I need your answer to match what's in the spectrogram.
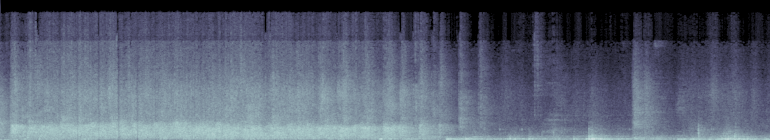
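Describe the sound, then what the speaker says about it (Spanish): A lecture audience at a history conference in Cartago breaks into strong, sustained applause that thins after about six seconds into scattered claps and a few soft thumps. "Vamos a recibirlo con un fuerte aplauso."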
